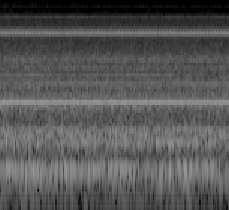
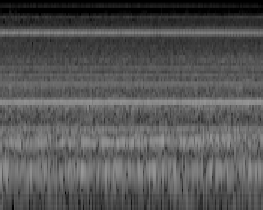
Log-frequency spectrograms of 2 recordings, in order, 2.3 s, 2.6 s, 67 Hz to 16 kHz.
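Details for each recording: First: Mikini 1610L milling machine retrofitted with a 2 hp AC inverter-duty motor on a Hitachi sensorless vector VFD, run at low frequency: thin steady whine over quiet hum, likely a frequency artifact that smooths out at higher speed. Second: Mikini 1610L mill's new 2 hp AC inverter-duty motor on a Hitachi sensorless vector VFD, run at higher frequency below full speed: quiet steady hum and even whir, no roughness or pulsing; runs smooth.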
